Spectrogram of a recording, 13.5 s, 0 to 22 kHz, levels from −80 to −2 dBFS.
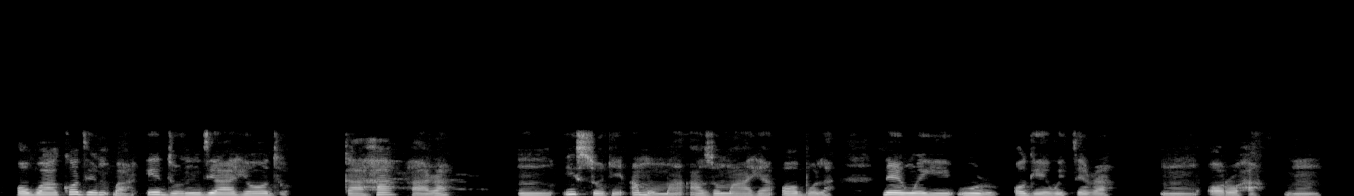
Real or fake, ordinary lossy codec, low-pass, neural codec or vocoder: real; none; 7.2 kHz; none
